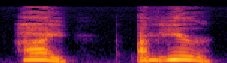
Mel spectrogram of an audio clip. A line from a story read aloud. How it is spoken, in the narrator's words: Annie sputtered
